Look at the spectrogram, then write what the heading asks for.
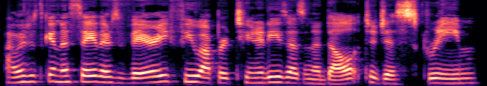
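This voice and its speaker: An enthusiastic woman co-hosting a podcast in easy, casual conversation. Her voice sits at a middle pitch. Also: steady tone, normal speed, darkish tone. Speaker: podcast co-host.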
